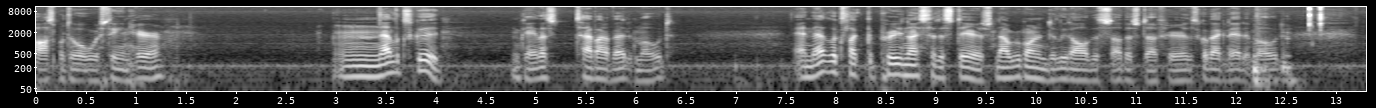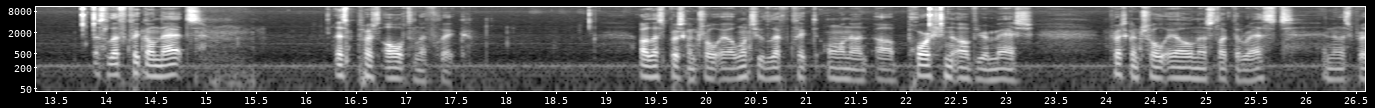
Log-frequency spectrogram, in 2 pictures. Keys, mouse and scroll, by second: 1.1-1.6 scroll, 1.6-4.7 middle drag, 6.2 Tab, 6.8-11.2 middle drag, 11.2 Tab, 12.8 click, 13.8 click, 22.3 click, 24.5 ctrl+l.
